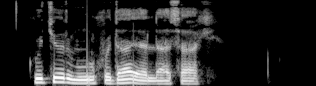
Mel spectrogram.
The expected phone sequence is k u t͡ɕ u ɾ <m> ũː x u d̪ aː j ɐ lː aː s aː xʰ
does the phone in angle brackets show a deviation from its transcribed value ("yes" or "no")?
no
